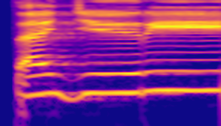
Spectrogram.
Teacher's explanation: maka Jim ini kita pantulkan bacanya dengan pantulan yang kecil tajri huruf Dho dibunyikan secara tarqik karena D berharakat kasrah cara bacanya D dibaca dengan tipis tajri RI hukumnya adalah Mad Thobi'i zohiri karena ada Ya Sukun · adalah Mad Thobi'i zohiri karena ada Ya Sukun sebelumnya berharakat kasrah cara bacanya huruf ro dibaca panjang dua harakat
